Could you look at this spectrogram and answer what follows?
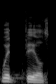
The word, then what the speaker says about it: Whitefield: If you're looking at a piece of paper, it looks like White, W-H-I-T-E, Whitefield. But scholars of the day say it's pronounced Whitfield, so that's the way I'm going to say it. George Whitefield evidently was one of the most amazing public speakers ever to walk on this earth.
